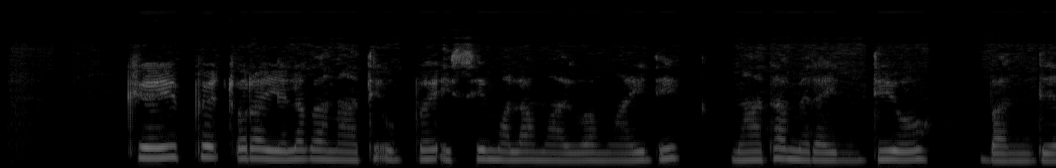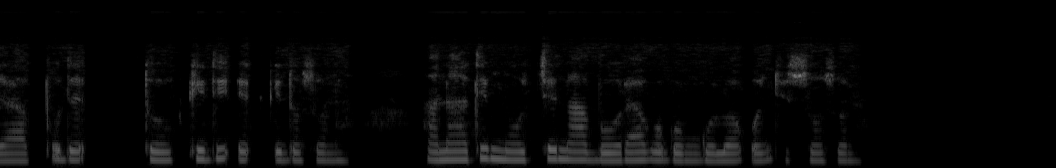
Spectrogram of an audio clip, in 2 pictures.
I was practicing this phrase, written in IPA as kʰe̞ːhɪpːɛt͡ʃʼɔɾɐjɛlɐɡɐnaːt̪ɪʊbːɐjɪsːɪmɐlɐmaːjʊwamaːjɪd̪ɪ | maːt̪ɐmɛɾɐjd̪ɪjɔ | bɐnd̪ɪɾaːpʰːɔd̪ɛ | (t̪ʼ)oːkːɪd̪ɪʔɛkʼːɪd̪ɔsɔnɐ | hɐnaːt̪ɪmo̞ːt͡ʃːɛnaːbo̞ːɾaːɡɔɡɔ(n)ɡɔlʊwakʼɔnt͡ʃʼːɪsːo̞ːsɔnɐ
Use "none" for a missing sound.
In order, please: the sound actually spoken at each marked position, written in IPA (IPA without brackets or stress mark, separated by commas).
t̪, ŋ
